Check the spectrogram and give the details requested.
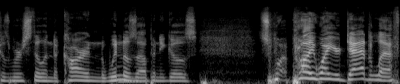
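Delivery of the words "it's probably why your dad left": very loud, pitched-up voice, just short of a yell. Retelling their dad's remark in the car with the window up; imitating someone saying it loudly. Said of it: "not yelling, but kind of loudly".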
